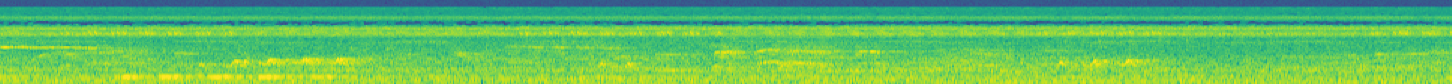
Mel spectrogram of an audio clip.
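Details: Unbroken high buzzing from male cicadas calling for mates runs through the whole stretch. Scattered bird chirps and brief warbles sit beneath it.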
